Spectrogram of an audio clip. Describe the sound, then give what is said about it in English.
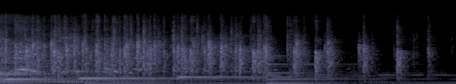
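A crowd claps hands for Jesus in dense, loud applause that thins into separate scattered claps toward the end, over steady sustained low organ-like tones. “Clap your hands for Jesus if you can.”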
